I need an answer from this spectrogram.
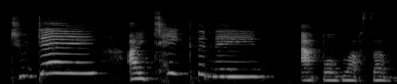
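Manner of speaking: high, loud and proud; proud declaration. Acted. The littlest possum declares her new name, high and loud. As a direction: announce your new name to everyone.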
